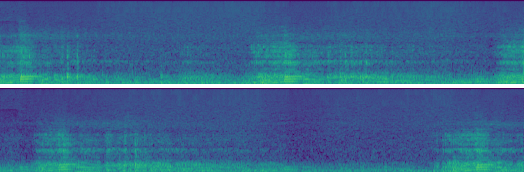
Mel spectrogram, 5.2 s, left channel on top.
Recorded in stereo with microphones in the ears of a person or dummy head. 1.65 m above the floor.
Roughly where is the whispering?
I don't hear whispering.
